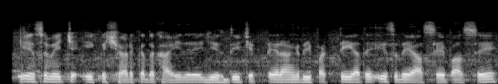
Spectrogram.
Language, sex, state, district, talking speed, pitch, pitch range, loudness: Punjabi, male, Punjab, Fazilka, 205 wpm, 115 Hz, 110-120 Hz, -12 LUFS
